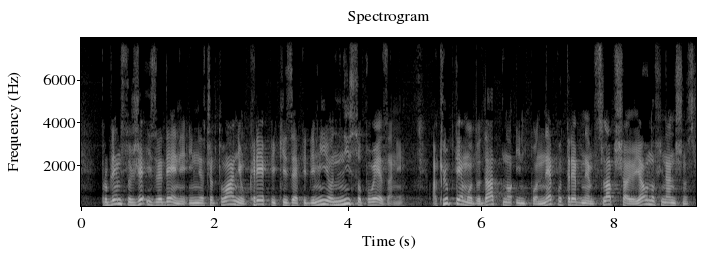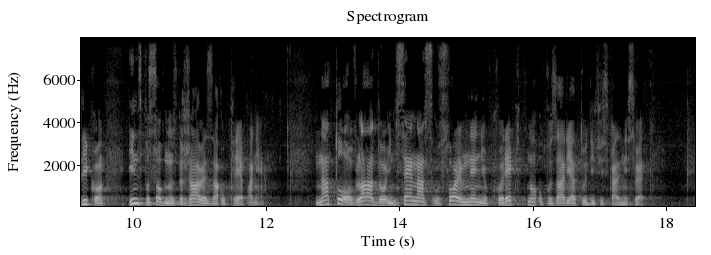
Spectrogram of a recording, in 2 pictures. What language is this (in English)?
Slovenian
